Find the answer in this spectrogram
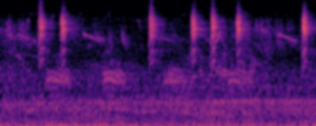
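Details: High, abrupt chip notes from a crimson sunbird in Arunachal Pradesh, India, repeated about every half second in uneven bursts, with thin, faint whistles between them and a steady low background hum.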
